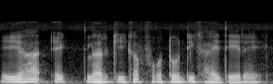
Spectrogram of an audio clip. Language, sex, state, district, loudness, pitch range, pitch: Hindi, male, Arunachal Pradesh, Longding, -15 LUFS, 105-115 Hz, 110 Hz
